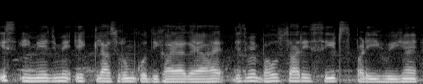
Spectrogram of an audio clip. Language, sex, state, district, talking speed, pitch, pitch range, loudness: Hindi, male, Uttar Pradesh, Lalitpur, 225 wpm, 140 Hz, 130-150 Hz, -15 LUFS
